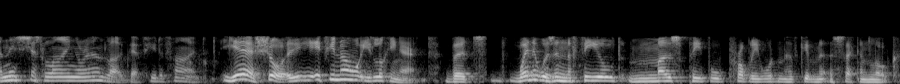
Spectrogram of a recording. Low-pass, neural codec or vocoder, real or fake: 3.6 kHz; none; real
